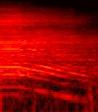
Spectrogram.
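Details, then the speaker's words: KitchenAid tilt-head stand mixer: at switch-on it goes immediately to high speed and whirs loud, rough and raspy, pitch sagging as it fades. Many parts have failed, and a complete rebuild is needed. "Now, for example, this machine, you turn it on, it immediately goes to high. It sounds like absolute garbage."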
